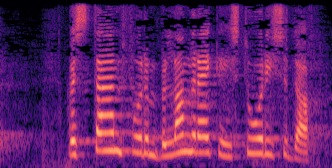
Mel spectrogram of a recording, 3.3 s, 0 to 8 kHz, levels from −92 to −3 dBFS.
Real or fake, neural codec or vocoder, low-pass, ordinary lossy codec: real; none; 7.2 kHz; none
